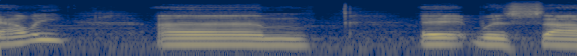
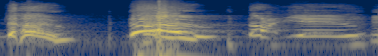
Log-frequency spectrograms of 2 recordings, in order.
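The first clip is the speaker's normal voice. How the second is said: high, loud horrified no; shocked disbelief; 13 dB louder, much slower than usual. Retold or imitated. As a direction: recoil in disbelief at him. Sergeant sees old hoodlum recruit.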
